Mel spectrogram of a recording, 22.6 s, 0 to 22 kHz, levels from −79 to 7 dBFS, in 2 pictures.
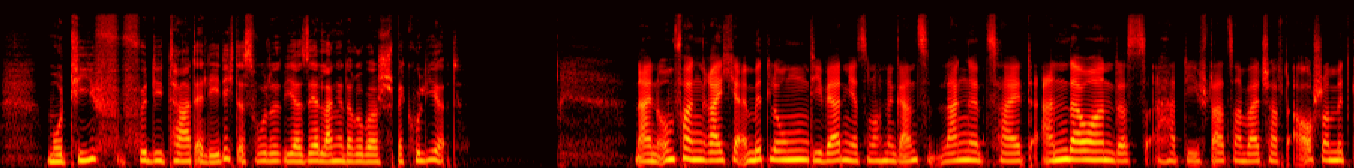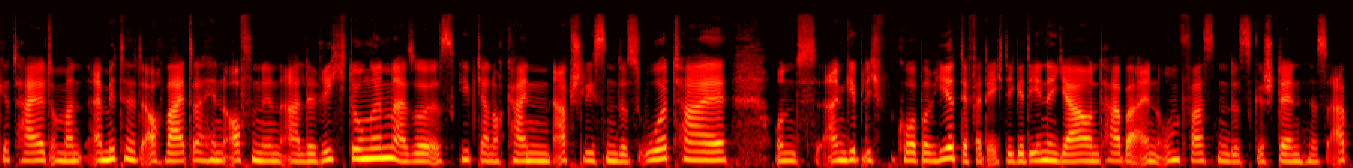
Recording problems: uneven, jittery; strongly; from 0.5 to 22 s

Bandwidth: 15 kHz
